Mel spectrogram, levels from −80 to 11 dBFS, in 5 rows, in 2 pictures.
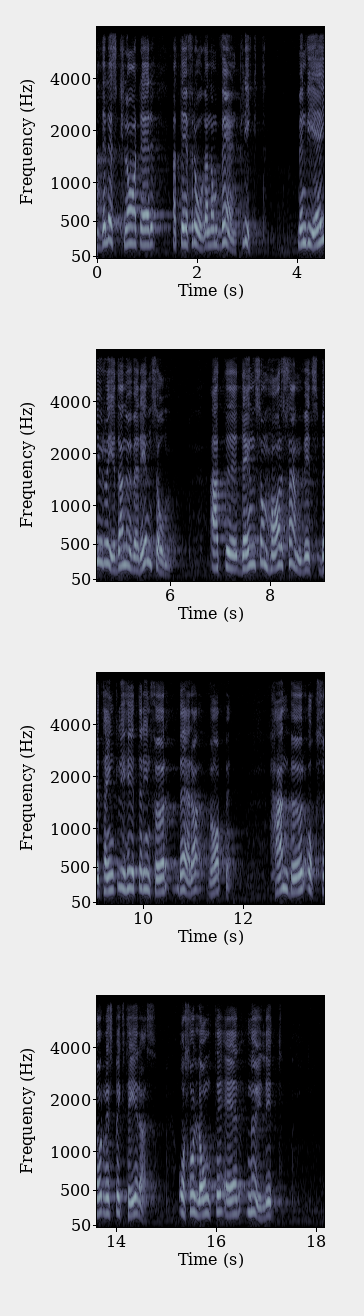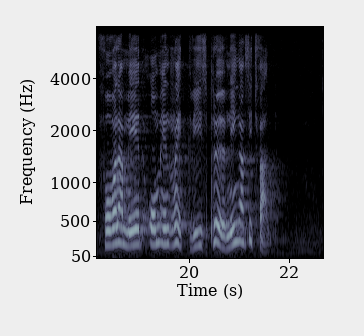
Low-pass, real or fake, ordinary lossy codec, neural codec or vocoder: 7.2 kHz; real; none; none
